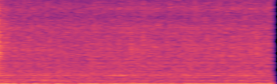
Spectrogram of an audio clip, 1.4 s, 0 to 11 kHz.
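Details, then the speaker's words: 1963 Mercury Comet 260 V8 with Autolite 2100 carburetor; deep, smooth, even idle with no stumbles; a blip of throttle hit a dead spot and pulled a wire off, but the engine and carburetor run as they should. "that's the way you want that baby to run give her a little bit of gas in the dead spot oh man dead spotted it and pulled our wire off but uh she runs like she's supposed to"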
